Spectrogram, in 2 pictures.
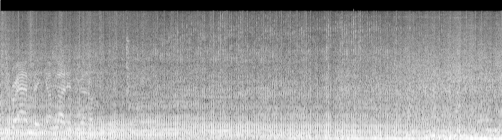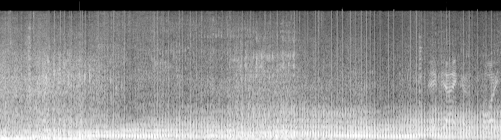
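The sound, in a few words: street traffic in Bulacan, Philippines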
